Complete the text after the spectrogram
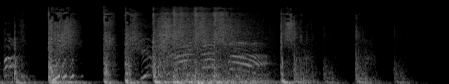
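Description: Fire bursts with a whoosh.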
